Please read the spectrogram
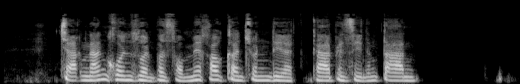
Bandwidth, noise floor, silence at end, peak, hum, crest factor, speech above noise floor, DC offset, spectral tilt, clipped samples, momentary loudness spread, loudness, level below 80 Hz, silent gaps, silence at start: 11.5 kHz; -78 dBFS; 0.2 s; 0 dBFS; none; 16 dB; 64 dB; under 0.1%; -4.5 dB/octave; under 0.1%; 4 LU; -14 LUFS; -58 dBFS; none; 0.6 s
